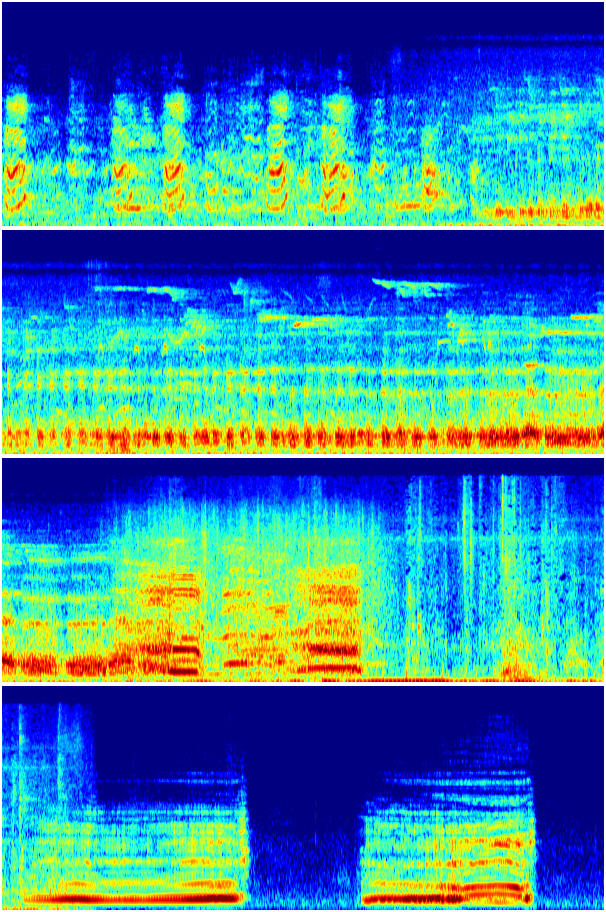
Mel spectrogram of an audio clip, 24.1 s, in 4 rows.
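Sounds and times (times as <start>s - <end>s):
koala bellowing: 10.9s - 16.0s
cattle mooing: 13.0s - 15.9s.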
